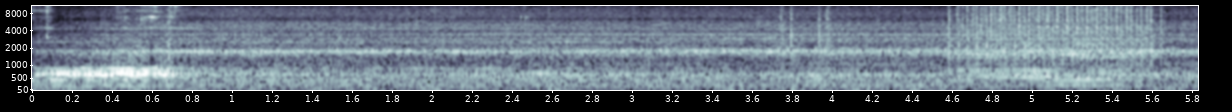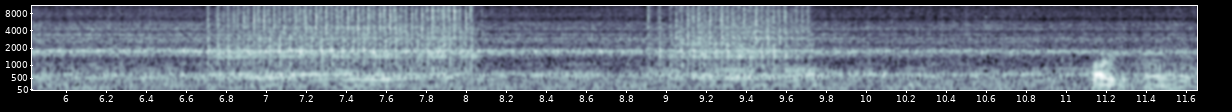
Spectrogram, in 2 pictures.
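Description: Three short rasping bursts, evenly spaced, as a cork piece on a 1949 Harley panhead distributor is ground down by hand, over a quiet workshop background.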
